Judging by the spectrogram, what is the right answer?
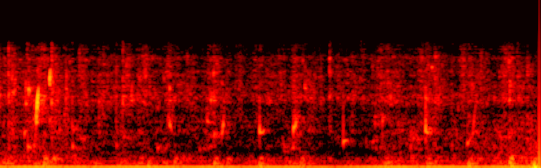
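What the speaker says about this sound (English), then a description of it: "Mix it up some more." Homemade Jamaican sorrel drink is stirred in a container, giving soft, continuous liquid swishing with small ticking clinks against a steady low hum, fairly quiet and without speech.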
